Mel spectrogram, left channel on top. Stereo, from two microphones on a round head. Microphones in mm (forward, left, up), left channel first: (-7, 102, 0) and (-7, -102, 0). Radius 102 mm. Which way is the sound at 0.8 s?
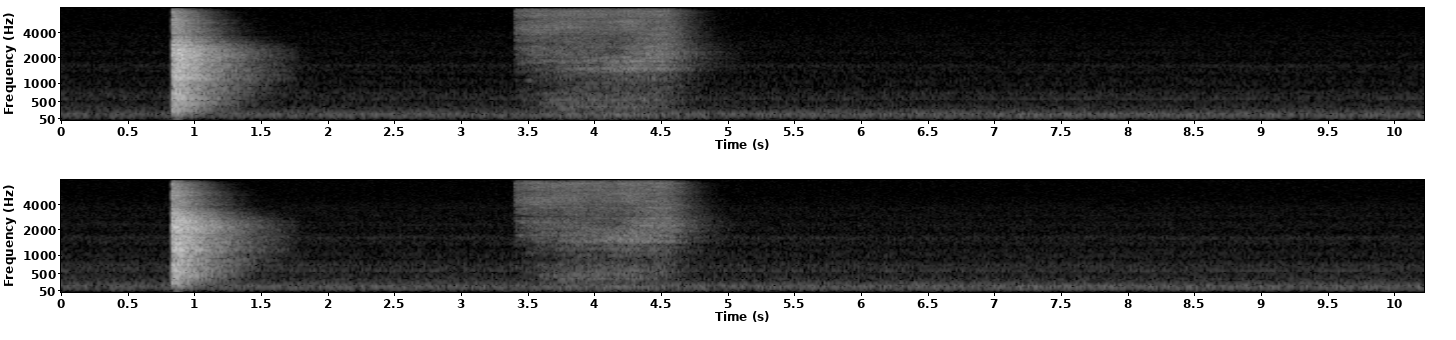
25° right (ahead or behind).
